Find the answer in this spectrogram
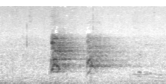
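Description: A dog barking twice, two short loud barks a little over half a second apart.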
